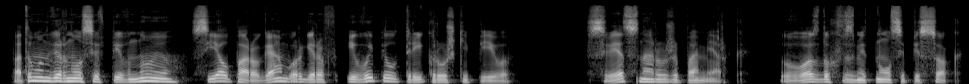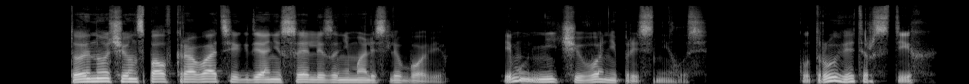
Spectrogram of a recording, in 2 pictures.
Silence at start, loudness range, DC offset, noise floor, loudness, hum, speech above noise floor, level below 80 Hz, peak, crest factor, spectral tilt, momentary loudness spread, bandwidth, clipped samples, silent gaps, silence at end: 0.15 s; 5 LU; under 0.1%; under -90 dBFS; -19 LUFS; none; over 71 dB; -54 dBFS; -2 dBFS; 18 dB; -5 dB/octave; 11 LU; 17 kHz; under 0.1%; 3.39-3.47 s, 5.24-5.85 s, 7.54-7.78 s, 9.62-10.39 s, 14.21-14.67 s, 16.76-17.68 s; 0.45 s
